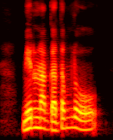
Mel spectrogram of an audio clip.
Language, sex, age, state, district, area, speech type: Telugu, male, 30-45, Andhra Pradesh, Krishna, urban, spontaneous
